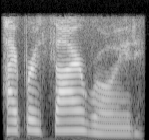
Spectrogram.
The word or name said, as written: hyperthyroid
